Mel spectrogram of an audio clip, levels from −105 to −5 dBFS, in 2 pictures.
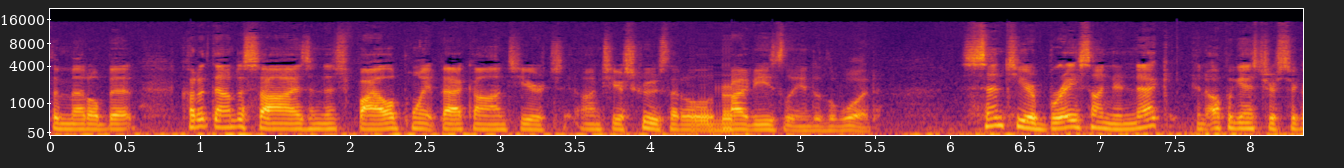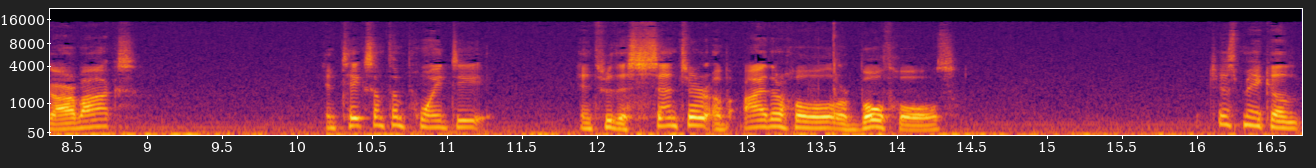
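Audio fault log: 4.29–4.59 s, robotic sound from repeated short buffers: the sound turns into a rigid, metallic buzz pinned at 50 Hz, tracking the underlying audio only loosely for about 0.3 s. The likely cause is that fresh audio arrived too slowly and playback filled the gaps by looping the most recent fragment. A 50 Hz buzz means each repeat lasted 20 ms, which fits a 20 ms buffer. Roughly half of this stretch is repeated material, with the missing audio skipped.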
